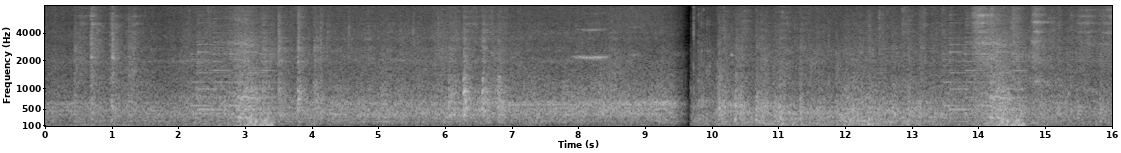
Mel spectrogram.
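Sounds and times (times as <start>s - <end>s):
train rumbling along rails: 0.0s - 16.0s
faint high wheel squeal: 7.9s - 8.5s.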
